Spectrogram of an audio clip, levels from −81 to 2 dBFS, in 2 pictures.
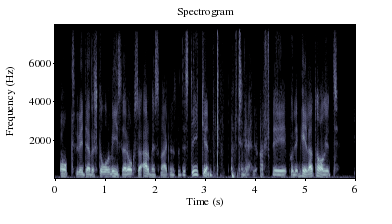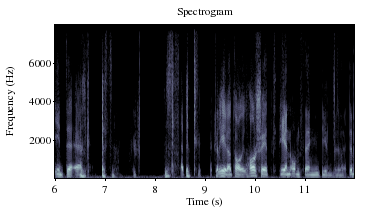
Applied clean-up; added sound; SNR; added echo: neural diffusion model UNIVERSE++.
